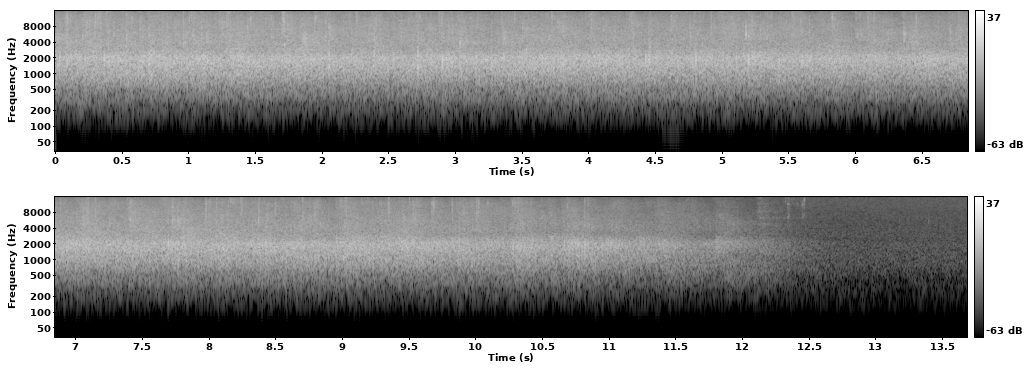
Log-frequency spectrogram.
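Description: A crowd applauds loudly in a large echoing hall, then the applause fades out.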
